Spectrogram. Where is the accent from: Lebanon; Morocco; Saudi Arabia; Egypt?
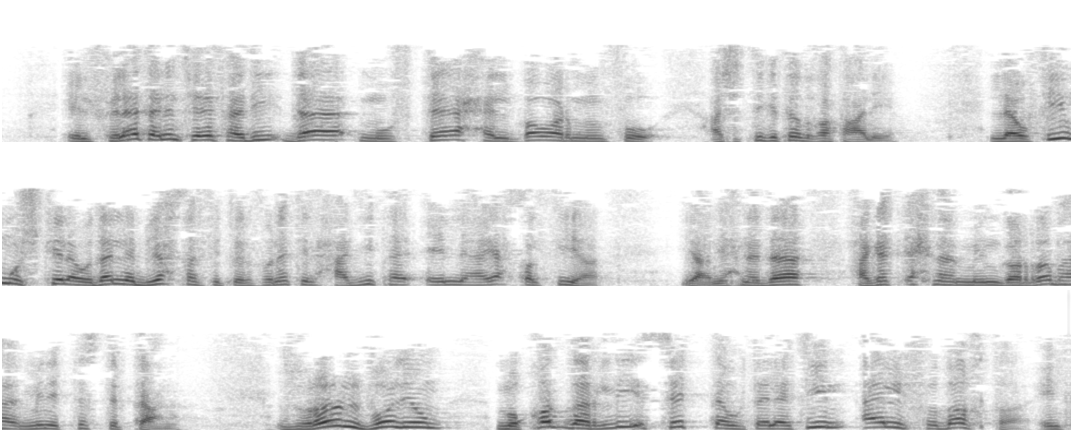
Egypt; accent: Egyptian colloquial Arabic; أنا بتكلم باللهجة المصرية العامية،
